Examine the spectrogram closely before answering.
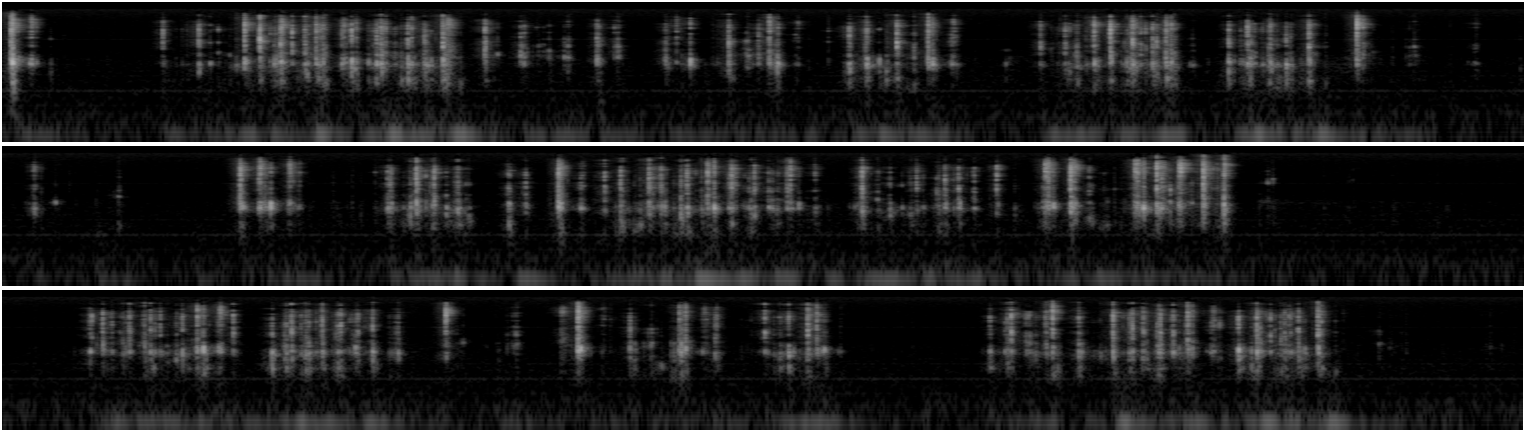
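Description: Typing on a computer keyboard: quick runs of keystrokes with short pauses between them, two of them lasting a couple of seconds.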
